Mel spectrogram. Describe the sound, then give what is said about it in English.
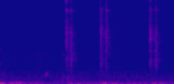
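Three crisp, faint keystrokes on a computer keyboard as a short word is typed into a chat, spaced about half a second apart. “Just type win in the chat. Like this.”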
